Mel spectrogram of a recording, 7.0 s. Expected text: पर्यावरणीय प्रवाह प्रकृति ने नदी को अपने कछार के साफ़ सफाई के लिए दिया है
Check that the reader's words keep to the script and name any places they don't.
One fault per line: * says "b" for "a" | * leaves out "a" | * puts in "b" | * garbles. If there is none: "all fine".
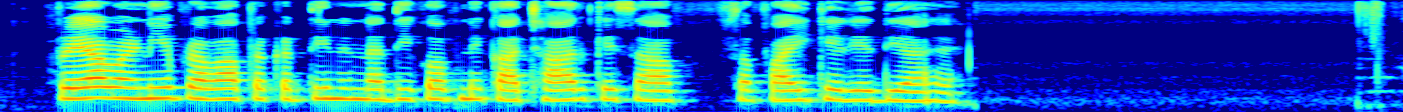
all fine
